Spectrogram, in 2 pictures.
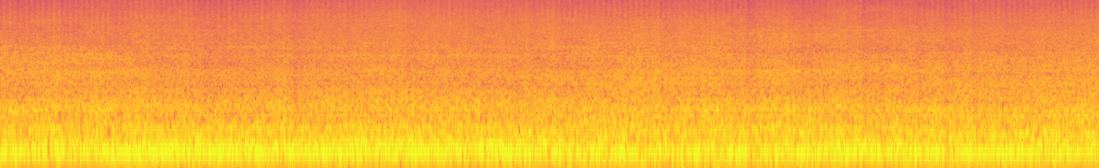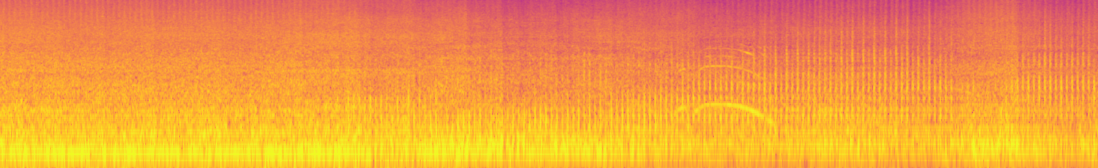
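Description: Light helicopter's engine and rotor heard from inside the cabin in flight: a loud, steady drone that thins about two-thirds of the way through. A short falling whistle-like tone sounds near the end.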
